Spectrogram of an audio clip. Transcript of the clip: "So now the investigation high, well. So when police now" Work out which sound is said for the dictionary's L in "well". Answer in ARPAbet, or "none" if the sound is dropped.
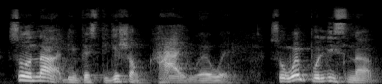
W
